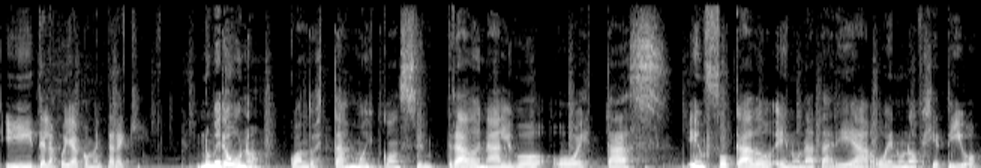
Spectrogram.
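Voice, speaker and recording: A woman's voice: sits high, normal speed, faint music behind. A woman with a Chilean accent explaining brain science in a casual vlog, chatty and full of fillers and restarts. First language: Spanish. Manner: chatty, many fillers and self-corrections. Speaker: science vlogger.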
